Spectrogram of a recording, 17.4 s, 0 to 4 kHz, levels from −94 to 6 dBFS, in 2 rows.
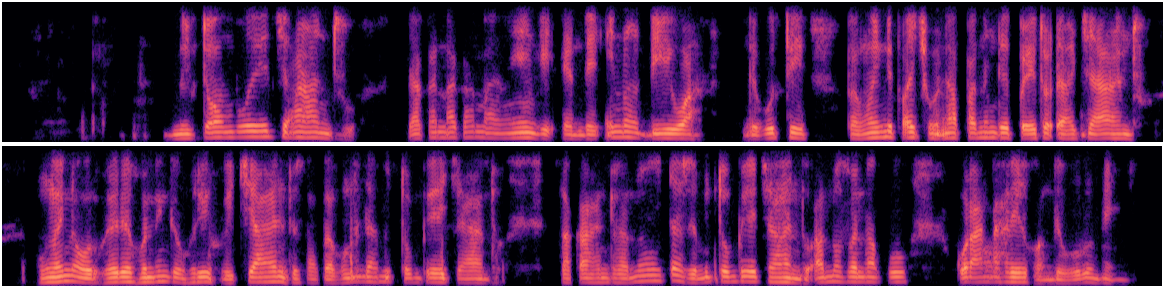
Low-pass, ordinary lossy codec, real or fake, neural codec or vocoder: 3.6 kHz; Opus, 32 kbps; fake; codec, 16 kHz, 4 kbps, FreqCodec, larger model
